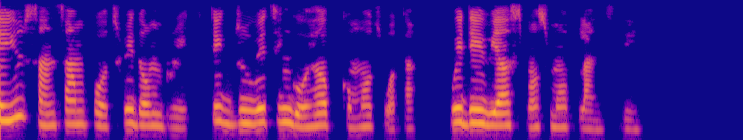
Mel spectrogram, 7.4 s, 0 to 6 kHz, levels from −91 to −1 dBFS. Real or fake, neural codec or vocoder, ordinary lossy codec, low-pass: real; none; none; 5.4 kHz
